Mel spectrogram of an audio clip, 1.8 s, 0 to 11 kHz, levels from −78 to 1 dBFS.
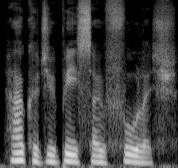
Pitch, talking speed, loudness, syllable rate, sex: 125 Hz, 200 wpm, -18 LUFS, 4.5 syllables/s, male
